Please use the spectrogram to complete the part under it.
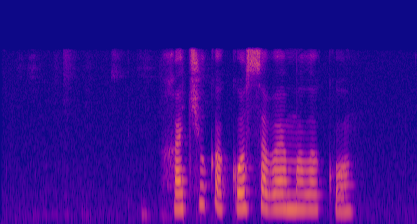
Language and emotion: Russian, neutral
